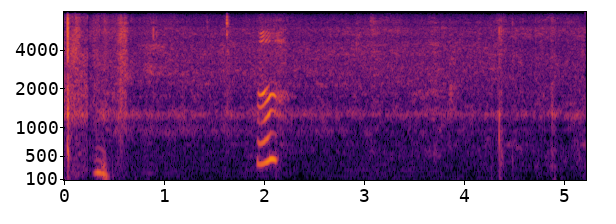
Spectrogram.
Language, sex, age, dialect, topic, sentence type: Marathi, female, 25-30, Standard Marathi, banking, statement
